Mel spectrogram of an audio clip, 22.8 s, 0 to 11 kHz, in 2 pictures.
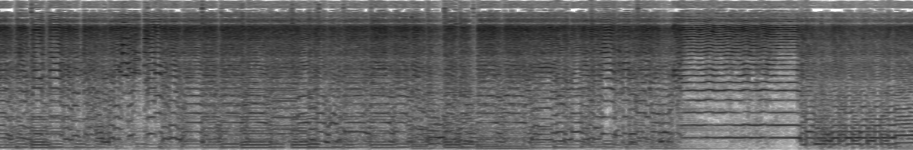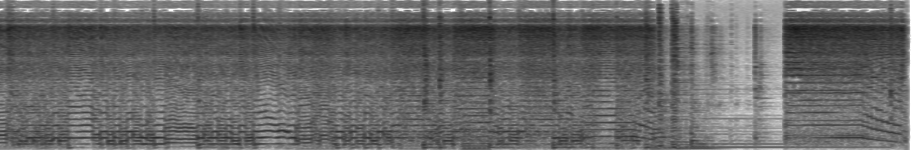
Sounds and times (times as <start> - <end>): Bowed string instrument: 0.0 - 9.1, 11.6 - 20.9
Heavy metal: 0.0 - 22.7
Bass guitar: 0.0 - 22.8.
